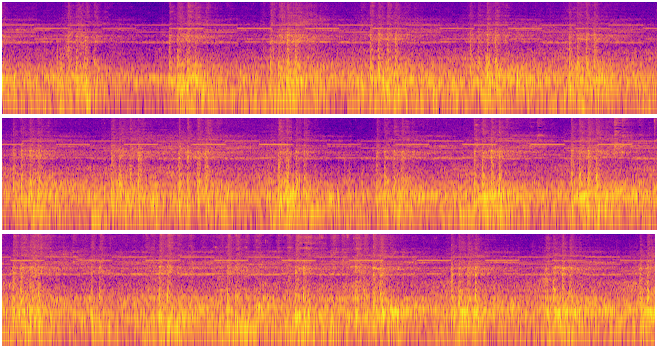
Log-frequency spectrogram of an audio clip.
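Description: Container freight train passing close by: a steady rumble of wagons with repeated clacks as the wheels roll over rail joints. A high ringing tone comes and goes in short pulses over the top.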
